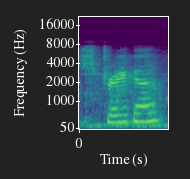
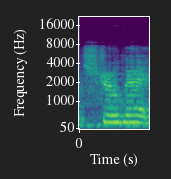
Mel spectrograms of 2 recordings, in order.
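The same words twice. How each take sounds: First: Said in the usual way. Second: "stroga" with an O sound in the first syllable; misreading it as "stroga"; misread word. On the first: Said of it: "instead of strega". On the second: Retold or imitated. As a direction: say "stroga", an O where the A belongs. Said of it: "he used the word stroga".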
